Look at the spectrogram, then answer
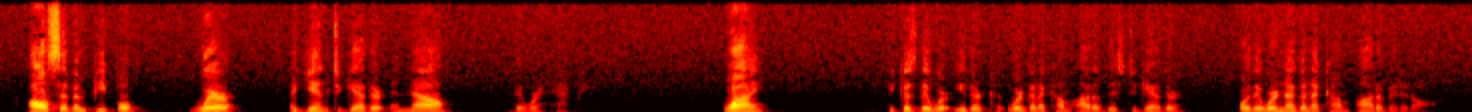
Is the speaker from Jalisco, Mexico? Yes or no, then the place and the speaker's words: no; Ciudad Juárez, Chihuahua, Mexico; As I told you, I was born and raised in Juarez.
